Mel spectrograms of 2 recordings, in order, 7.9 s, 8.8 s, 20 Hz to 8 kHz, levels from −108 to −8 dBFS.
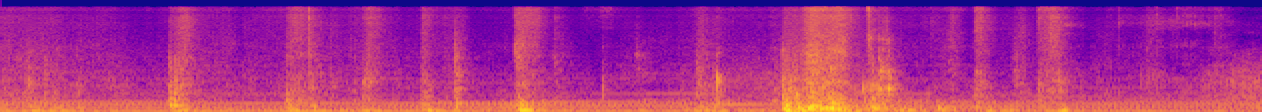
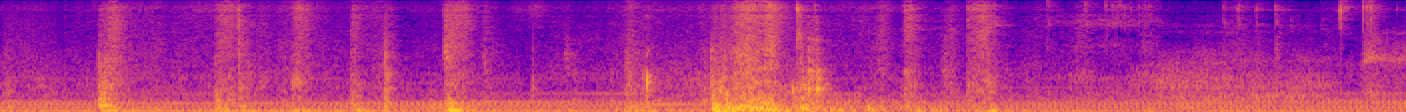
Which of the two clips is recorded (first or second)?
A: second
